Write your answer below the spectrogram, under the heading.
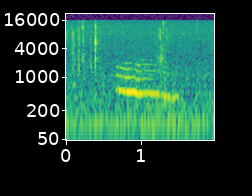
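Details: Cavalier King Charles Spaniel puppy from Robin's litter, indoors on a morning kitchen camera: one drawn-out tonal whine, steady and then sliding gently downward over about a second, with faint harmonics above and a low steady hum beneath.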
